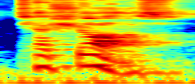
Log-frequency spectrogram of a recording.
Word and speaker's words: Texas: in in Spanish America when they wrote the sh sound uh they used an X and I know this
